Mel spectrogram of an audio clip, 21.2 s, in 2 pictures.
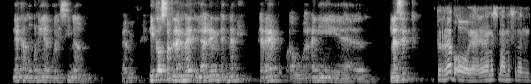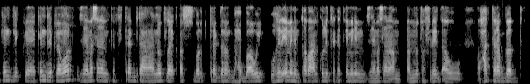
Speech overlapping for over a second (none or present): none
